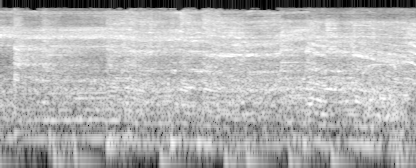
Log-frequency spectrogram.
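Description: Angle-grinder cutting disc on a combat robot spinning and grinding into the side of a box: a harsh, steady grinding that starts abruptly, its whine sagging in pitch near the end as the disc bogs down under load.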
